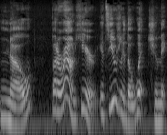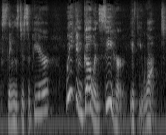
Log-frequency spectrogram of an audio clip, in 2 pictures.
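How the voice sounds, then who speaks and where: Using a put-on character voice, a woman speaks at a moderate pace in a medium pitch over clear background noise. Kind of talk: bedtime story. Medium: read story.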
